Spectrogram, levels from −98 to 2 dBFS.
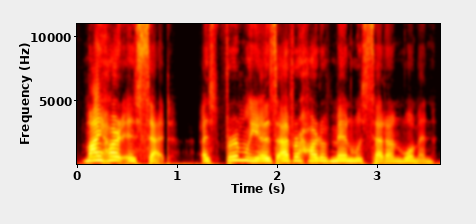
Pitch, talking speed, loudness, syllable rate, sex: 250 Hz, 250 wpm, -18 LUFS, 5.6 syllables/s, female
